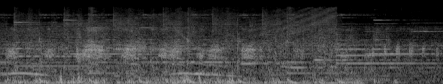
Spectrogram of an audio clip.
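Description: A flock of ducks quacking repeatedly, a quick run of short calls, over background music.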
